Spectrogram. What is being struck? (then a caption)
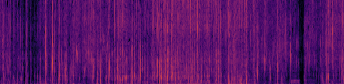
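Microphone wrapped in plastic film. Long nails scratch the crinkly plastic film wrapped around a large microphone's grille. The result is a dense, continuous stream of close crackles and rustles with a heavy, muffled low-end rumble, and a brief drop to near silence just before the sixth second.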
